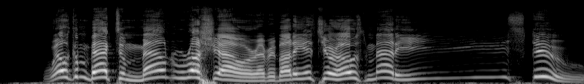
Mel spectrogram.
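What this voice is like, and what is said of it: Confident radio host voice. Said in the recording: “Do you have a radio voice? ... You need to have a little more like swag. ... Do it like you believe it. ... have some confidence.”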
